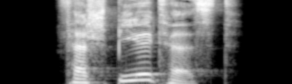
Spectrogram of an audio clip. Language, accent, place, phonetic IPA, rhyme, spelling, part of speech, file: German, Germany, Berlin, [fɛɐ̯ˈʃpiːltəst], -iːltəst, verspieltest, verb, De-verspieltest.ogg
- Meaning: inflection of verspielen: 1. second-person singular preterite 2. second-person singular subjunctive II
